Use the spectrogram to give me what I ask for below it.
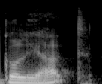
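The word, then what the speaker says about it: גָּלְיָת: close in spelling to Goliath the famous biblical giant's name in Hebrews pronounced golat the pottery was TP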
